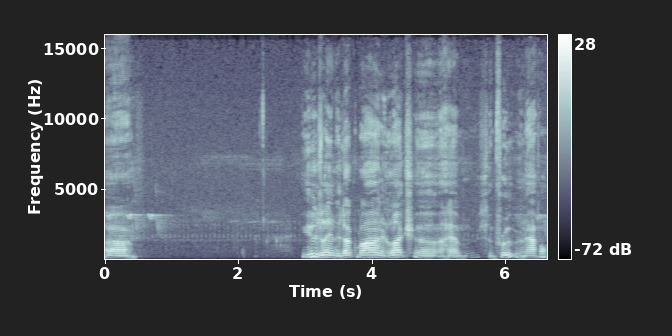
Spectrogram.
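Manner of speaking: talking while chewing, mouth full. Eating lunch while narrating a hunt, talking while chewing. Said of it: "Excuse me, I'm munching".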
